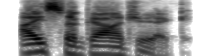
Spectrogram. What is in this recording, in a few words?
"isagogic", American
